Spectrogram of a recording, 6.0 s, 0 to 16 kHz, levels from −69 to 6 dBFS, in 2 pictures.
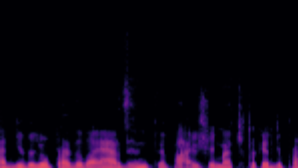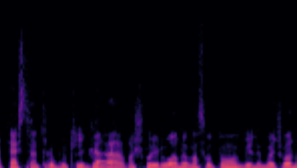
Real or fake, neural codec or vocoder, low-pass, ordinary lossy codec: fake; codec, 44.1 kHz, 2.6 kbps, SNAC; 14.4 kHz; Opus, 64 kbps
